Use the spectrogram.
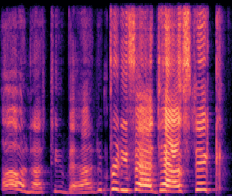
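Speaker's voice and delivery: put-on high, loud old lady voice; grandma character voice. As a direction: chirp it like a sweet old granny. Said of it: "Nana Bonjour".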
